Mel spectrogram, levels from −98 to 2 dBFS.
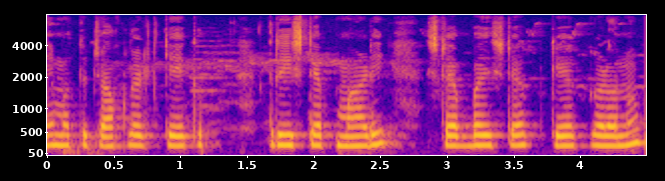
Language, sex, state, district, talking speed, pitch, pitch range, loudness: Kannada, female, Karnataka, Koppal, 145 wpm, 220 Hz, 210-225 Hz, -16 LUFS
